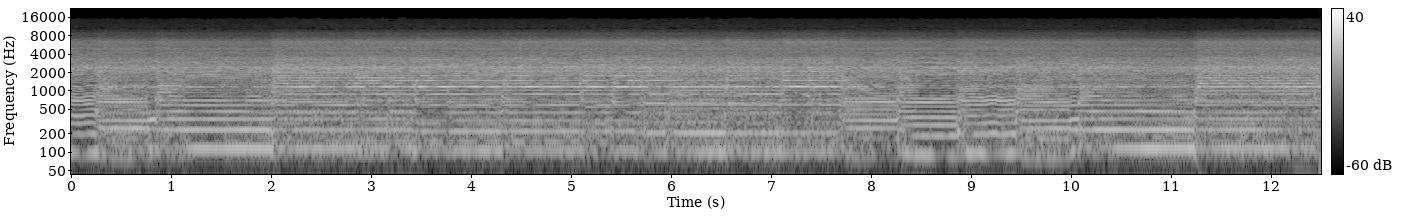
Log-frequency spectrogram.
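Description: Hardcore punk band recording: electric guitars playing sustained chords and sliding riff figures, with no singing. A busier riff returns about eight seconds in.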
